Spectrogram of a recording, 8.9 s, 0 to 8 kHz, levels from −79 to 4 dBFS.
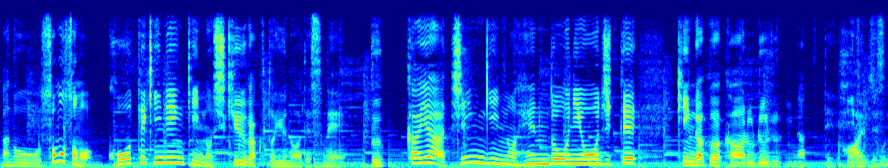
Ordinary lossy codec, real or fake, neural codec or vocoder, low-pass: none; real; none; 7.2 kHz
